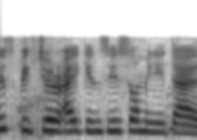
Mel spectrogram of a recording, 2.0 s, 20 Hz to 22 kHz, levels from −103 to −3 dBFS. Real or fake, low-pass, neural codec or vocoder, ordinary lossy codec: fake; 7.2 kHz; codec, 16 kHz, 6 kbps, DAC; Opus, 64 kbps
